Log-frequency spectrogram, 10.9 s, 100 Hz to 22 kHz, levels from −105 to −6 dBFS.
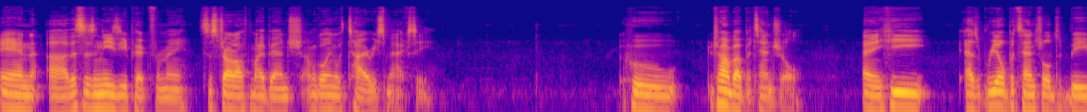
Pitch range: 105-125 Hz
